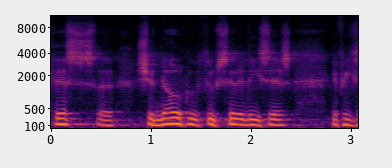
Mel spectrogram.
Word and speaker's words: Thucydides: a clue so let's say an outlet again thucinities thucinities so you should not stumble over that yes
